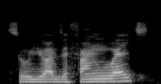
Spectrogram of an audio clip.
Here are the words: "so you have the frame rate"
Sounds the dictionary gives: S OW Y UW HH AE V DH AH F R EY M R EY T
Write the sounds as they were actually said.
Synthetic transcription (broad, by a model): S OW Y UW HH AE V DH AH F EY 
